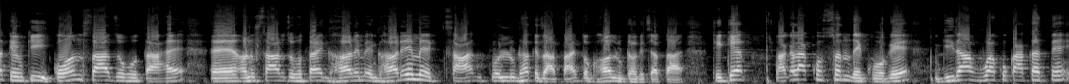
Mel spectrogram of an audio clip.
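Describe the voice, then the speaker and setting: A man's voice: high voice, fairly bright tone. A man with a Bihari accent running an exam revision lesson, repeating each question and coaxing his students along as a teacher.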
